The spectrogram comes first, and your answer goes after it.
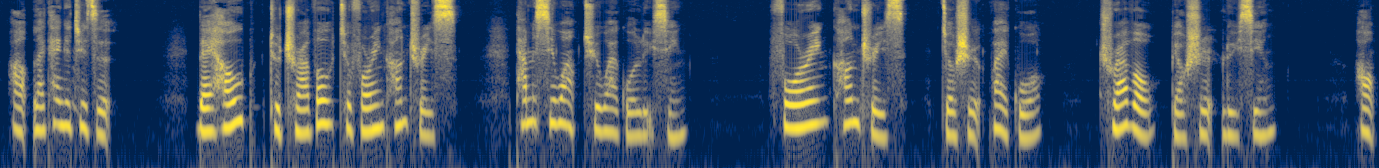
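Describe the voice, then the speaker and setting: Slow, patient woman teaching English words. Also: medium pitch, darkish tone, no room sound, studio quality. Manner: patient, methodical, spells words letter by letter. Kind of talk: vocabulary lesson, spelling and slow read-alongs.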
